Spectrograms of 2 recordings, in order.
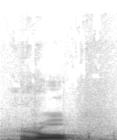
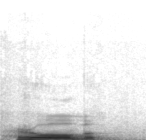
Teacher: the first word of each pair ends with a voiceless sound and the second word with a voiced sound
